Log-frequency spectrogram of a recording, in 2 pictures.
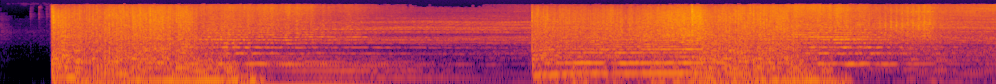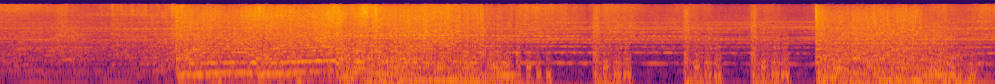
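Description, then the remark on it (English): A loud, spooky film score from an attack scene in a movie: dense, dissonant droning tones swell in blasting waves, dropping briefly between surges, then a burst of heavy stuttering hits near the end. No one speaks. “And so I want to play this little clip from when an attack happens on how loud and dumb, but perfect the score is.”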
